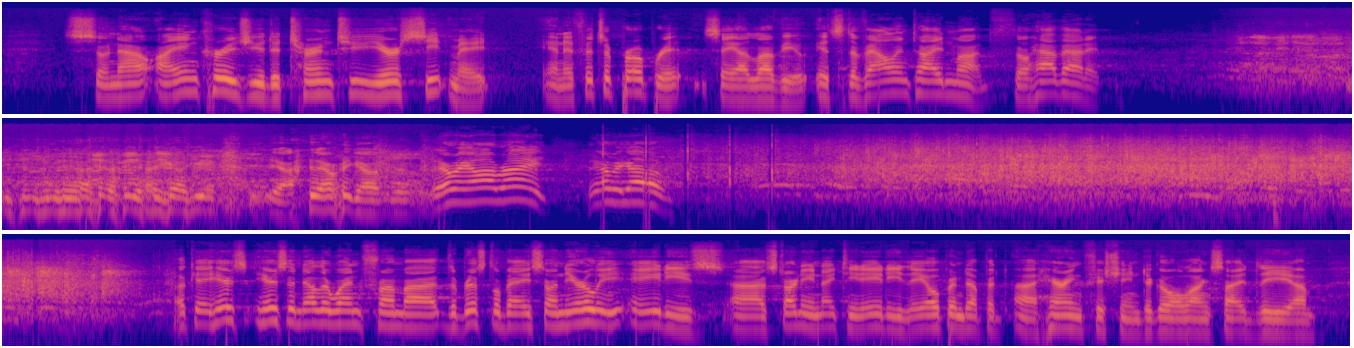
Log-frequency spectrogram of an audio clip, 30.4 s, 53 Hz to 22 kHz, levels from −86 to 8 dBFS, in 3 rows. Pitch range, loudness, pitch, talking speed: 130-175 Hz, -26 LUFS, 150 Hz, 135 wpm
